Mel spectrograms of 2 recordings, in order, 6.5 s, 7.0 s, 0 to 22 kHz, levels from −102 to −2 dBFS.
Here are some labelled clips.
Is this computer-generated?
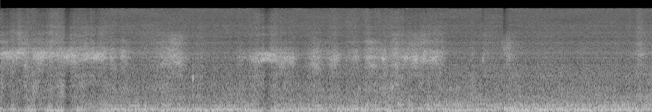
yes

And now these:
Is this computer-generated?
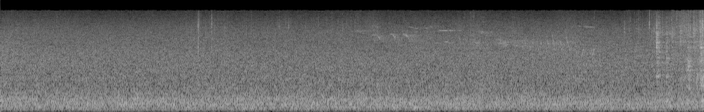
no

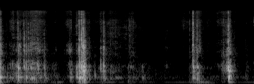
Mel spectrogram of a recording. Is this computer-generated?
no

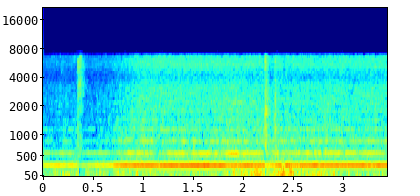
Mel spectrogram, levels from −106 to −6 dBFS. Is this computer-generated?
no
